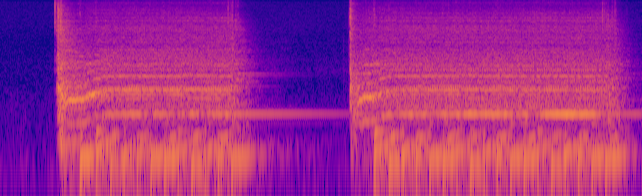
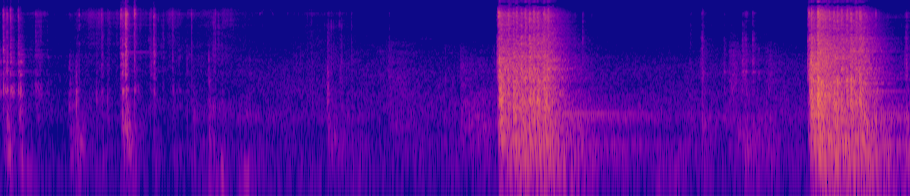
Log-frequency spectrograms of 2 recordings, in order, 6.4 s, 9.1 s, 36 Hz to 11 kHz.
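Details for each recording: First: 1977 Jaguar XJ12 Series 2 V12 with a new starter, hotwired to the battery with the exhaust off and the battery slightly flat. Two bursts of fast, even cranking with soft compression pulses; this low-compression sound is normal for the V12. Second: 1977 Jaguar XJ12 Series 2 V12, battery fully charged and connections tight: two short starter whirrs dying almost at once, like a flat battery; faulty starter engaging only halfway, stuck, replaced.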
